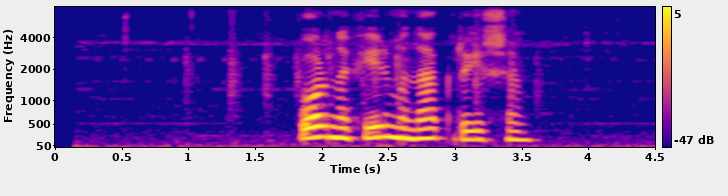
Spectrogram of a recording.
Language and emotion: Russian, neutral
